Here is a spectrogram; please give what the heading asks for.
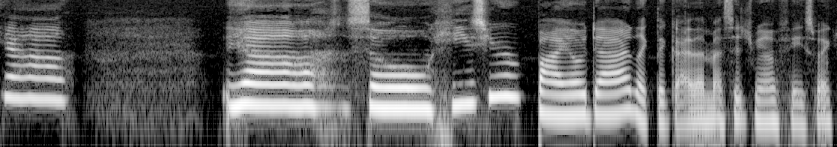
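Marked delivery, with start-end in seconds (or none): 0.0-4.2 high, drawn-out tearful imitation of a confession; imitating tearful crying. Mother admits to daughter who her bio dad is, imitated crying. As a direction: retell it as a slow, high, breaking-down admission. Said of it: "breaking down and crying".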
